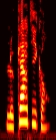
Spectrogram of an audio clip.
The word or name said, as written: cardigan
